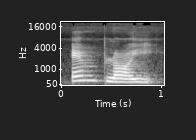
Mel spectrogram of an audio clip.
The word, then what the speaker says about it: employee: Let us divide the word employee into syllables. Employee. Okay. So employee. it consists of 3 syllables and the stress is on the last syllable, that is Y-E-E.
